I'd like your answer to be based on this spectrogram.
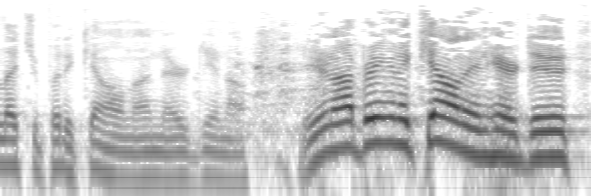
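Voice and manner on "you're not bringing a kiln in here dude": loud, raised-pitch protest; mock loud refusal. Pastor refusing a kiln in the church, mock loud refusal. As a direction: put your foot down loudly.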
